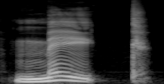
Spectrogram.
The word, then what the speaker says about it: make: é isso k né make que é a pronúncia certa make que significa fazer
